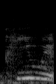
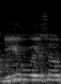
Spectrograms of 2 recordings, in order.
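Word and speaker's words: Rio: 근데 리우까지는 바꿨는데 사실은 발음이 이제 히우에 가까운 것 같아요. 히우라고 해야 되는데 리우에서 리우까지 가고 그 다음에는 히우로는 안 가더라고요.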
